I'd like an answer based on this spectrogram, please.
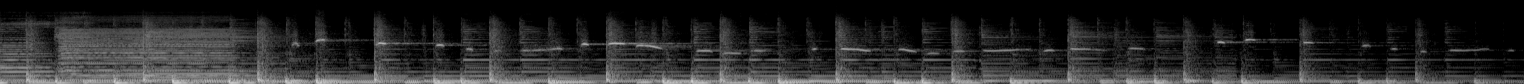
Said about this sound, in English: So one of the fascinating things about that song was that he was originally going to replace all the whistling with actual lyrics. He never got around to it because he died 2 days after recording it.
